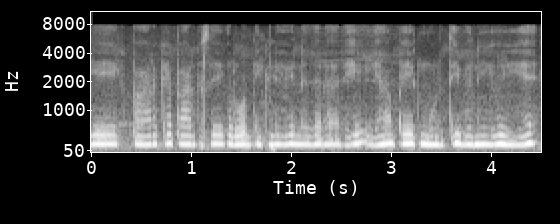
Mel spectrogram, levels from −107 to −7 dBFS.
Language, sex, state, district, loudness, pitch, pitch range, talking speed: Hindi, female, Punjab, Fazilka, -14 LUFS, 200 Hz, 195-210 Hz, 280 wpm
